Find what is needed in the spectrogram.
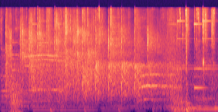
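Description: Hand claps and taps over a rough background of room noise, then, about three and a half seconds in, music with a heavy bass beat starts.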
